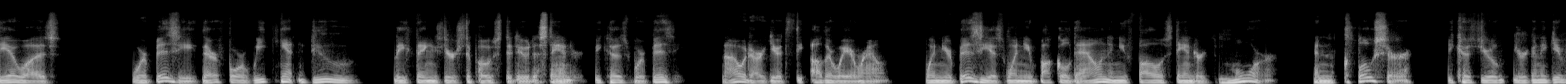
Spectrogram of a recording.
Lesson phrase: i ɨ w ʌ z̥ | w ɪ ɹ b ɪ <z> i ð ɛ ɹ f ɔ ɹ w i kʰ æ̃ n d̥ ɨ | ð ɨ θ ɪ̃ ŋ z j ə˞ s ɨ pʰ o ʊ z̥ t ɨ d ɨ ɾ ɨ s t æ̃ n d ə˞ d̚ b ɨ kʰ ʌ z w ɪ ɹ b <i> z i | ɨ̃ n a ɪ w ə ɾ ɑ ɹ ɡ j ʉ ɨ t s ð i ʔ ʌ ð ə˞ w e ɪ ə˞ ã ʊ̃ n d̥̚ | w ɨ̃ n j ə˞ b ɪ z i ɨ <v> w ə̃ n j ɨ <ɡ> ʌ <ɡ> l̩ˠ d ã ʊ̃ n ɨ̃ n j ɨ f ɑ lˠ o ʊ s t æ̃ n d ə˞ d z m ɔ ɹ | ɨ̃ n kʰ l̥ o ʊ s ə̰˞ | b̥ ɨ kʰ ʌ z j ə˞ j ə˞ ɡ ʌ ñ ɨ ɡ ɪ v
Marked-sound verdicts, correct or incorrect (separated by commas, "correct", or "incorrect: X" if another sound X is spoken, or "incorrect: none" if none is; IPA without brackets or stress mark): correct, incorrect: ɪ, incorrect: z, incorrect: b, incorrect: k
